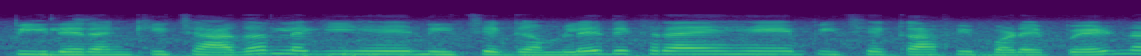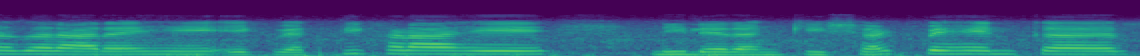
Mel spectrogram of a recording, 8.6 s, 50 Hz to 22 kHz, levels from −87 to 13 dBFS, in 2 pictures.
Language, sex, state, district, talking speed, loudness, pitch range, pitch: Hindi, female, Chhattisgarh, Raigarh, 195 wpm, -17 LUFS, 185-220 Hz, 205 Hz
